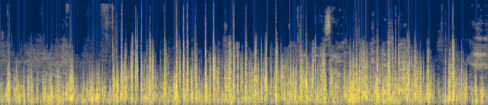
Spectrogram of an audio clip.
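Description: Wind buffeting the camera's microphone, a loud, continuous crackling rush.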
